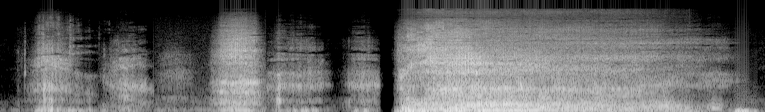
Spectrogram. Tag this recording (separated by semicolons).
animal; beast; breath; breathing; creature; dino; dinosaur; dragon; growl; hiss; monster; raptor; roar; trex; vocalisation; vocalization; werewolf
